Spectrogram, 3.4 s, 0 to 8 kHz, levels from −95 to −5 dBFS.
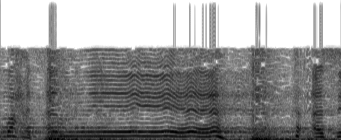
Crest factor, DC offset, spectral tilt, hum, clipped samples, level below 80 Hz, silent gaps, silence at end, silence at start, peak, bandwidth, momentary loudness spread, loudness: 10 dB; under 0.1%; -7.5 dB/octave; none; 0.1%; -18 dBFS; none; 0 s; 0 s; 0 dBFS; 8 kHz; 5 LU; -11 LUFS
